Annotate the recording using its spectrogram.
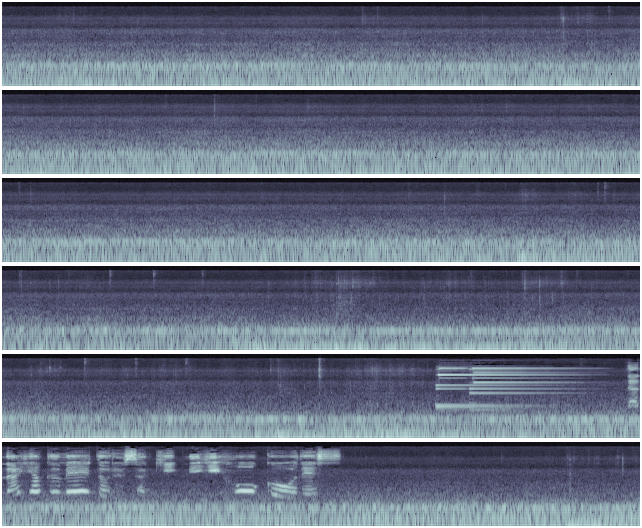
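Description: Car tyres roll steadily over the road.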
